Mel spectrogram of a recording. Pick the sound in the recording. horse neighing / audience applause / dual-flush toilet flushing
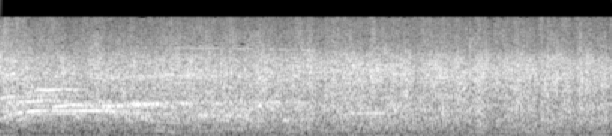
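audience applause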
